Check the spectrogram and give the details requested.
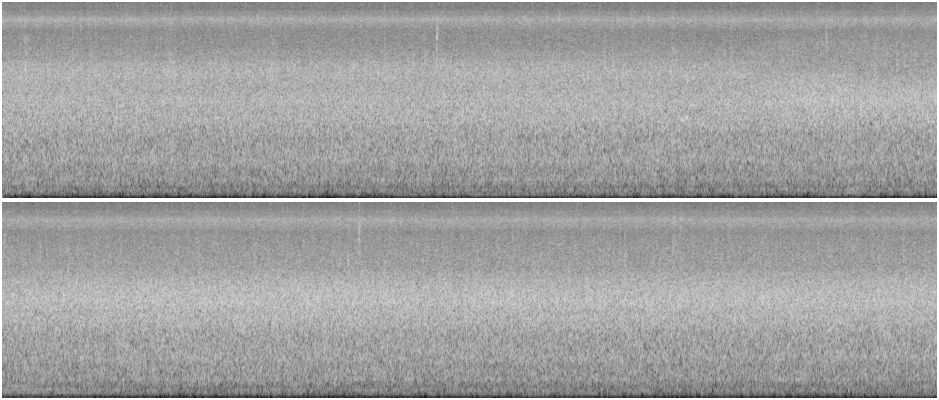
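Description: Heavy rain pouring steadily onto a paved courtyard and its standing water: a dense, even hiss of countless drops splashing.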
